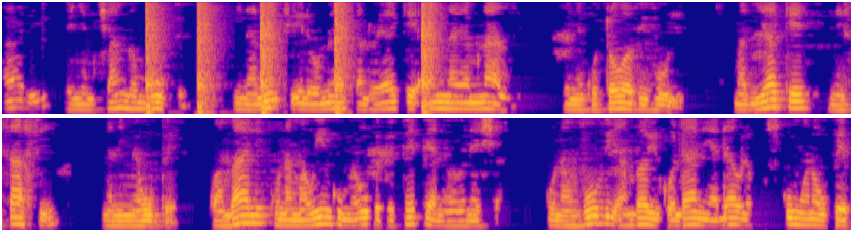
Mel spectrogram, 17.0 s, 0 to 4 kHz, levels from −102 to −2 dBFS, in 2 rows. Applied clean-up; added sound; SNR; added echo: classical method spectral subtraction.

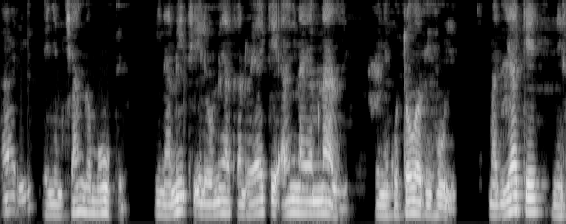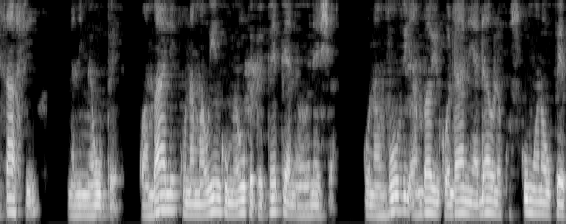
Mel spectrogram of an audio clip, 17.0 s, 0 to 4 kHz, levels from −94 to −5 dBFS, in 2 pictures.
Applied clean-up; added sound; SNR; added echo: none; none; none; none.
